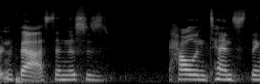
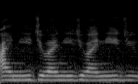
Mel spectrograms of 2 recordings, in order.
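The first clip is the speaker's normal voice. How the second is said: mock, desperate, repeated begging; 2 semitones lower, 9 dB quieter than usual. Retelling an ex's FaceTime call: imitating someone begging. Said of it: "he was begging me, like, begging me".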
